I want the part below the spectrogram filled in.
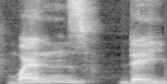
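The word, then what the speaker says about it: Wednesday: ಅನ್ಲಿಕ್ಕೆ ಇಂಗ್ಲಿಷ್ ಅಲ್ಲಿ ನಾವು ತುಂಬಾ ಜನ ವೆಡ್ನೆಸ್ ಡೇ ಅಂತ ಹೇಳ್ತೀವಿ ಅಥವಾ ವೆಡನೆಸ್ಡೇ ಅಂತ ಹೇಳ್ತೀವಿ ಎರಡು ತಪ್ಪು ಓಕೆ ನೀವು ಏನು ಹೇಳಬೇಕು ಇಲ್ಲಿ ಡಿ ಸೈಲೆಂಟ್ ಆಗಿರುತ್ತೆ ಇ ಸೈಲೆಂಟ್ ಆಗಿರುತ್ತೆ ಎಸ್ ೆಡ್ ಆಗುತ್ತೆ ಓಕೆ ಅವಾಗ ಏನಾಗುತ್ತೆ ವೆನ್ಸ್ ಡೇ ವೆನ್ಸ್ಡೇ ನೋಡಿ ಇಲ್ಲಿ ವೆನ್ಸ್ಡೇ ವೆನ್ಸ್ಡೇ ಓಕೆ ನೆಕ್ಸ್ಟ್ ತರಕಾರಿ ಅನ್ಲಿಕ್ಕೆ ತರಕಾರಿ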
